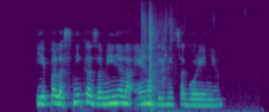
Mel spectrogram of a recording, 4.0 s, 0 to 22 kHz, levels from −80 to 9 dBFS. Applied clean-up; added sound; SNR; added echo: none; Splash, splatter; 10 dB; none.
